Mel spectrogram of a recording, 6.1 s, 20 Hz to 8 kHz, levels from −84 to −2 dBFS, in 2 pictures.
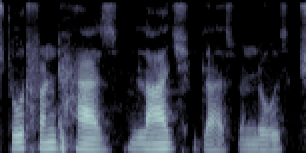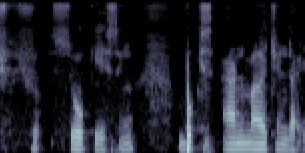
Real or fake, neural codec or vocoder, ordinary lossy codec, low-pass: real; none; none; 7.2 kHz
